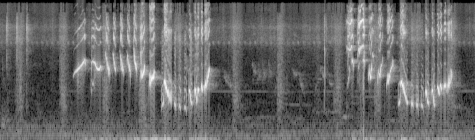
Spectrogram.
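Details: White-rumped shama giving the monotonous glondong song style: clear rising whistles followed by a fast cascade of descending slurred notes, delivered twice with quiet pauses between.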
